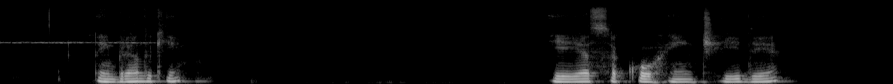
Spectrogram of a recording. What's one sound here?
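A man speaks calmly through an online call microphone, in short bursts with pauses.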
